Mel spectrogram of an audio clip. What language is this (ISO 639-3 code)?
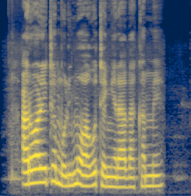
kik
